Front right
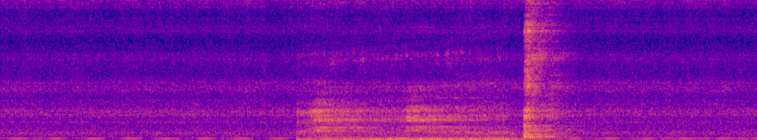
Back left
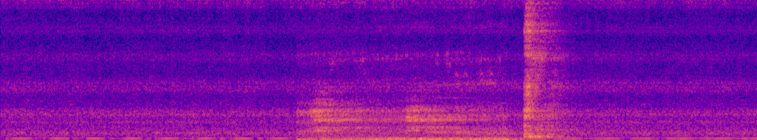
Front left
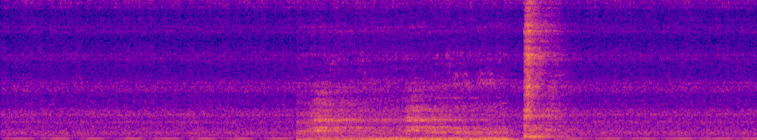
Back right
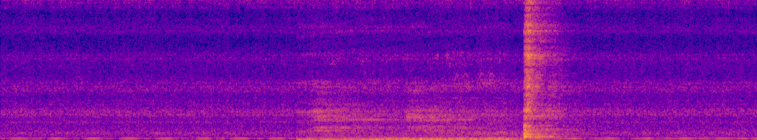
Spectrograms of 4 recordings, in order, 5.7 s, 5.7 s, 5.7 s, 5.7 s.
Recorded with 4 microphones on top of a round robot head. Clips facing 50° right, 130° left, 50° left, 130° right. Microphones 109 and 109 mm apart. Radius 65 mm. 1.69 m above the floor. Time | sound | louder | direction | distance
2.2 | a dog barking | even, front left 9 dB | 35° left | 1.7 m
3.9 | a snare drum | front right 2 dB, back right 5 dB | 125° right | 2.5 m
